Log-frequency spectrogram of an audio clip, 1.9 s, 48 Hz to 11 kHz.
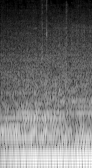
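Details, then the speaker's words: Turbo K24 Civic EP3 after a top hat was fitted on an injector, with a base map: engine note swells briefly, then settles back to a smooth, steady idle with no stumble or misfire. "this thing's running mid [Music] comes right back down to idle nice"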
